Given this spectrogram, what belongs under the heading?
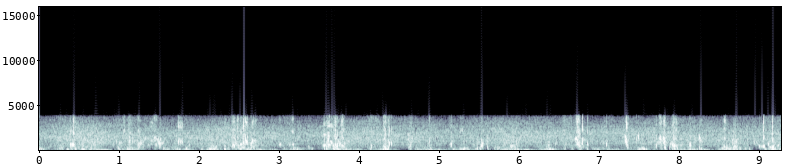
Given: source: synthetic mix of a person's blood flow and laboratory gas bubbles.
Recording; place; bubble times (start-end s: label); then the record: Doppler ultrasound of blood flow; precordium
0.17-0.81 s: bubbles
0.90-1.59 s: bubbles
1.70-1.92 s: bubbles
2.12-2.73 s: bubbles
2.98-3.20 s: bubbles
3.34-3.45 s: bubbles
3.51-3.87 s: bubbles
4.09-4.24 s: bubbles
4.28-4.44 s: bubbles
4.59-4.70 s: bubbles
4.85-4.94 s: bubbles
5.12-5.20 s: bubbles
5.23-6.00 s: bubbles
6.44-6.48 s: bubbles
6.53-6.90 s: bubbles
7.04-7.17 s: bubbles
7.30-7.37 s: bubbles
7.45-7.53 s: bubbles
7.67-8.32 s: bubbles
8.51-9.28 s: bubbles
From the record:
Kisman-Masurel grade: 342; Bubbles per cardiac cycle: rolling drumbeat, 9 or more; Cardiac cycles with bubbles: 100%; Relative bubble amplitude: moderate (0.250 to 0.450); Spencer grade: 3 (all of the cardiac periods contain showers or single bubble signals, but not dominating or overriding the cardiac motion signals); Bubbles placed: anywhere in the cardiac cycle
